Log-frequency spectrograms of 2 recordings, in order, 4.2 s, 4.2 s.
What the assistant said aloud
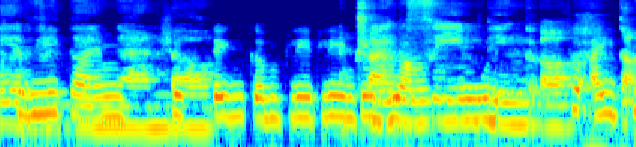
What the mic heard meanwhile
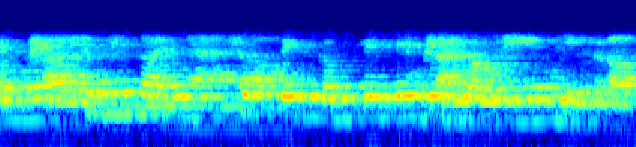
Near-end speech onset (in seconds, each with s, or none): none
